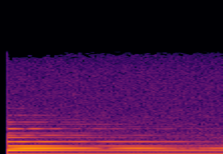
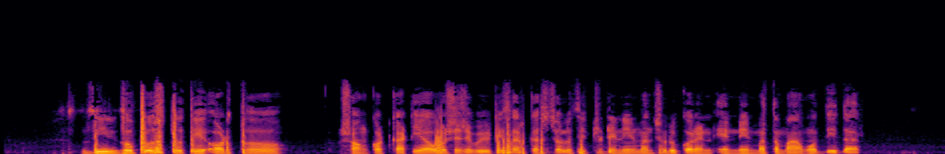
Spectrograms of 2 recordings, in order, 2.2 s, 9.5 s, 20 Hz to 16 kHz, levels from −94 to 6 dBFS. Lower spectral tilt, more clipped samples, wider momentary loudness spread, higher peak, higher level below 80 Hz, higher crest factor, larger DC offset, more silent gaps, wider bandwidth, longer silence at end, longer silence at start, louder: second, -5 dB/octave vs -7 dB/octave; neither; first, 16 LU vs 9 LU; second, -4 dBFS vs 0 dBFS; first, -42 dBFS vs -56 dBFS; about the same, 14 dB vs 18 dB; first, 10% vs under 0.1%; neither; first, 10.5 kHz vs 7.6 kHz; second, 0 s vs 0.85 s; second, 0.05 s vs 0.85 s; about the same, -20 LUFS vs -18 LUFS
